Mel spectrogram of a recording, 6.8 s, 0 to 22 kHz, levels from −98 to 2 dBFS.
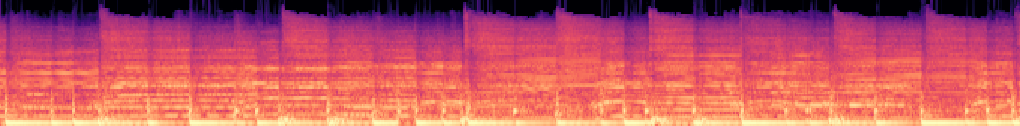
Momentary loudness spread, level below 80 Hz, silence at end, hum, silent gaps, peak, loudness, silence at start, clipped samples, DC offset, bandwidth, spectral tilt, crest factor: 2 LU; -12 dBFS; 0 s; none; none; 0 dBFS; -8 LUFS; 0 s; 0.4%; under 0.1%; 12 kHz; -6 dB/octave; 6 dB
